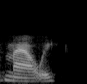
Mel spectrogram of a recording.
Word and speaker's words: Maui: It is Maui.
